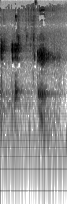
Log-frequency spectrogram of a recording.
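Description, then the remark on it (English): A person drinks water, making two short wet gulping, swallowing sounds about half a second apart, fairly faint and with no talking. “That was my water.”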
